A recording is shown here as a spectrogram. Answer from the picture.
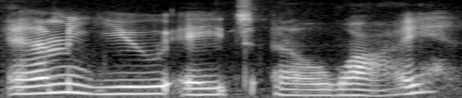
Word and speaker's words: muhly: It's a muley or mully. I'm not sure how you say it. It's Muhly.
